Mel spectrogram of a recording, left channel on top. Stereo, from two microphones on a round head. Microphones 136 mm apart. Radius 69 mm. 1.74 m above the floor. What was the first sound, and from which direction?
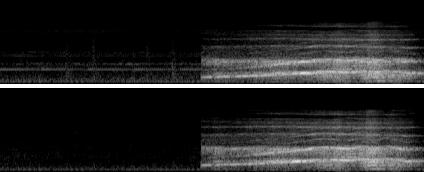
Breathing, 60° right (ahead or behind).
